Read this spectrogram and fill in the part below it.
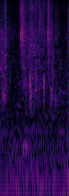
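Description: Water being scooped and bailed out by hand, a series of close splashing and pouring sloshes at irregular intervals.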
